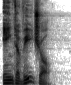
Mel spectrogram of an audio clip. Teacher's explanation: 很多美语当中会把 u 直接去掉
